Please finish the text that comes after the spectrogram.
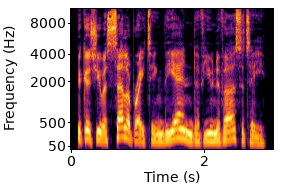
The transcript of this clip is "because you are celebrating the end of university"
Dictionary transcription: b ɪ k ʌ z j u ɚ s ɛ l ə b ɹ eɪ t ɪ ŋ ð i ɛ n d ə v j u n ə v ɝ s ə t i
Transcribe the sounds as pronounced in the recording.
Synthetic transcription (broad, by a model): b ɪ k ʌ z j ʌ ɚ s ɛ l ə b ɹ eɪ t ɪ ŋ ð i ɛ n d ə v j u n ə v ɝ s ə t i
